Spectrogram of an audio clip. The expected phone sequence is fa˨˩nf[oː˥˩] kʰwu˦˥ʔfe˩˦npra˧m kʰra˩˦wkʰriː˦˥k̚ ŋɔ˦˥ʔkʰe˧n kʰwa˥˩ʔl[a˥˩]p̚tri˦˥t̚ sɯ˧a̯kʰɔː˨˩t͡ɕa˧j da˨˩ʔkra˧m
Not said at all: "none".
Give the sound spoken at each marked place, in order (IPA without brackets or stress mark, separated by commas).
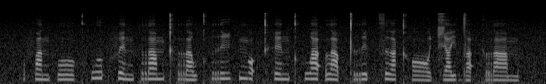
oː˨˩, a˨˩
